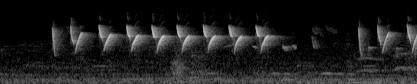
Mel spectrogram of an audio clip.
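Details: Energetic bar-winged prinia ('kristal' type) in 'nembak' song: a fast burst of about ten bright, descending whistled notes, each with a short lower echo note, a brief pause, then a fresh run starts.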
